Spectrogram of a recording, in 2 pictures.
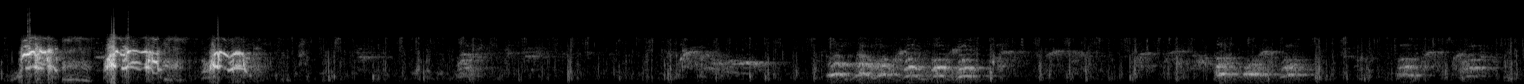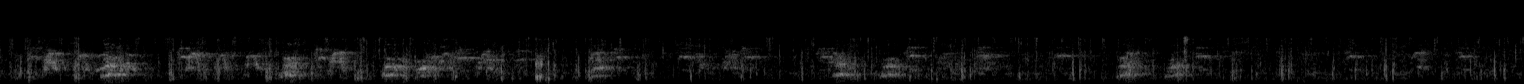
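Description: A dog barking: three loud barks in the first couple of seconds, then more, quieter barking about eight to thirteen seconds in. Faint footsteps on paving tick along throughout.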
